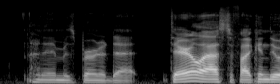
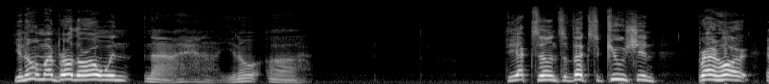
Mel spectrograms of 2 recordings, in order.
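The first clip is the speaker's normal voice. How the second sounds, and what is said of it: Bret Hart impression, dumb Canadian jock. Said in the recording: “do an impression of Bret Hart winning an Oscar for Lonesome Dove... He's kind of like a dumb jock, but Canadian”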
